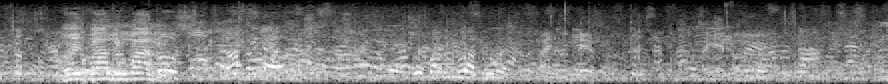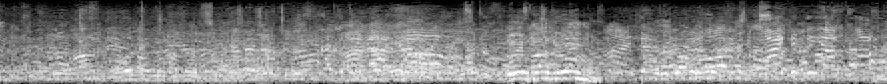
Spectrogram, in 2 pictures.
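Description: A crowd of children and adults chatters in the background.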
